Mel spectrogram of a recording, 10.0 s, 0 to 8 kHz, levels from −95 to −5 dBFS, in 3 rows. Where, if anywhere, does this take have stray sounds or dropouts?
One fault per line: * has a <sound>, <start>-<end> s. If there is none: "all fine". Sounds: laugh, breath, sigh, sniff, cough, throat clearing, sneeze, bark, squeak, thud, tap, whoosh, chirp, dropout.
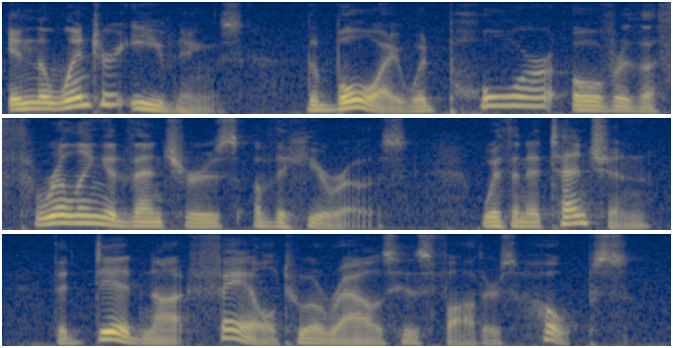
all fine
